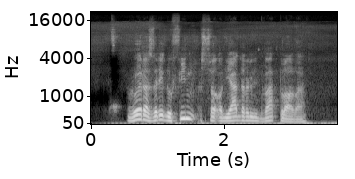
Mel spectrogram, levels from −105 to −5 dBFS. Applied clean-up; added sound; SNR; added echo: neural mask model Resemble Enhance denoiser.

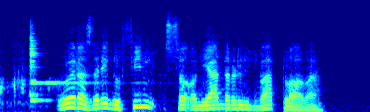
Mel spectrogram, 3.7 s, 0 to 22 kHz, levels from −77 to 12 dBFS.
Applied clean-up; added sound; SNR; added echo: neural mask model RNNoise.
